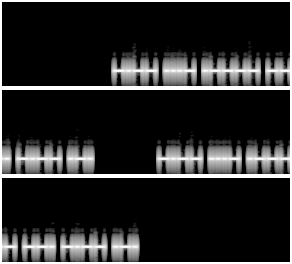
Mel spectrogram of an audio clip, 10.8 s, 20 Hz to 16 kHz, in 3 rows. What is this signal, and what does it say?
Morse code, heard as a keyed tone, about 30 wpm, 700 Hz. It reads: YV1GYR YV1GYR
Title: DXCC-100 Call Signs - 6 Characters - Repeated 2x - 30wpm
